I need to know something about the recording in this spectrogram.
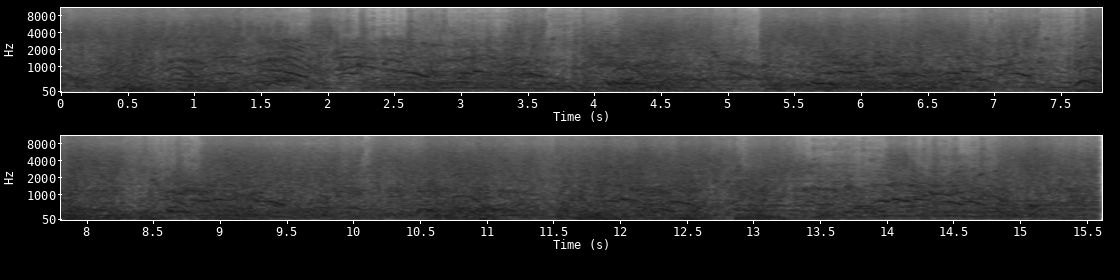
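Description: Swords clash and clang repeatedly in a fierce fight.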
